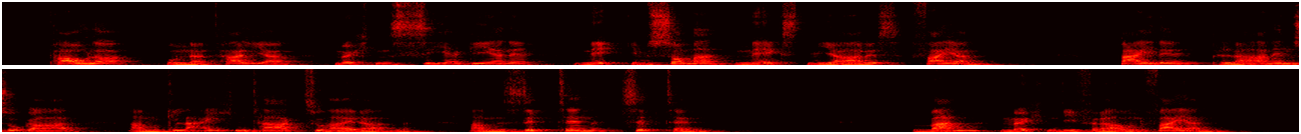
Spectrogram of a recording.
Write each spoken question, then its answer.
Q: Wann möchten die Frauen feiern?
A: Im Sommer nächsten Jahres.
